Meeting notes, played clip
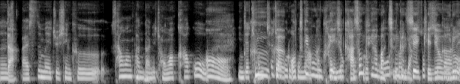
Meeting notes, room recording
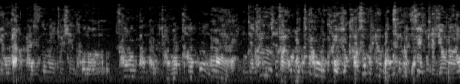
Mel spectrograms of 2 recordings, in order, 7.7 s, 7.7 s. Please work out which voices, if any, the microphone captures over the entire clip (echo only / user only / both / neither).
echo only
